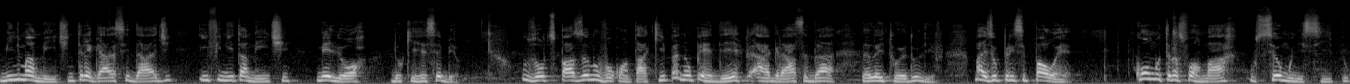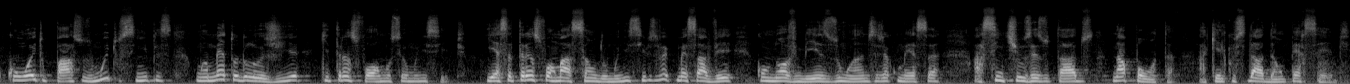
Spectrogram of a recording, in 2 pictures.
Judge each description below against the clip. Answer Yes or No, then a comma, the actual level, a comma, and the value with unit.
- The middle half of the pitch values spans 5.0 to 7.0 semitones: Yes, wide, 5.5 semitones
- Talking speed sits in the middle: Yes, average, 170 wpm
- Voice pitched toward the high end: No, medium, 155 Hz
